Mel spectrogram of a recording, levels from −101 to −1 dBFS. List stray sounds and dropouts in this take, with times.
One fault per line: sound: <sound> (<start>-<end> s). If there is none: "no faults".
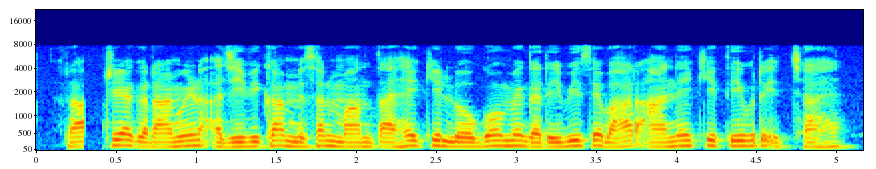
sound: dropout (0.3-0.4 s)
